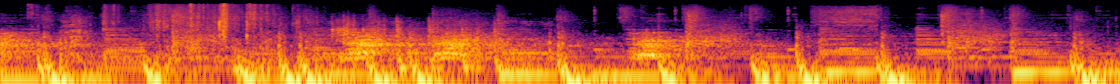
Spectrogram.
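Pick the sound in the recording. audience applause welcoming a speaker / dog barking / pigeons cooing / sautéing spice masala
dog barking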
